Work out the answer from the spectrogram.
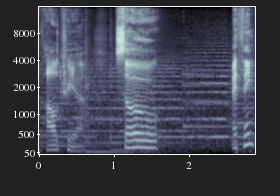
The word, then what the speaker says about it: Altria: how they pronounced uh sounds cuz Altria would be Aru Toria but written in English it's Altria which just sounds weird.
